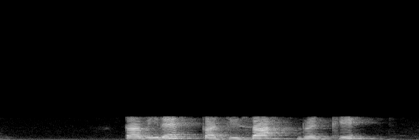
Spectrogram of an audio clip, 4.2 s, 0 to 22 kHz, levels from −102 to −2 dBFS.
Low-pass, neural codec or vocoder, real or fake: 3.6 kHz; vocoder, 24 kHz, 100 mel bands, Vocos; fake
